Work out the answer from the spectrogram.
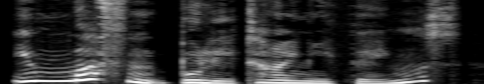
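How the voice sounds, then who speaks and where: A woman voicing a gentle, tender-hearted young girl who pleads softly, in a children's story. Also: high-pitched, very animated, slow, slightly rough, no room sound, clean studio sound, voice pushed up, exaggerated voice. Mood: pitying. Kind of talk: children's audiobook character voice.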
